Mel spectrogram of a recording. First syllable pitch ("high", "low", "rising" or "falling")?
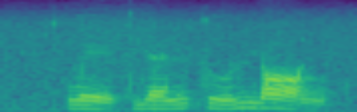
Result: low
